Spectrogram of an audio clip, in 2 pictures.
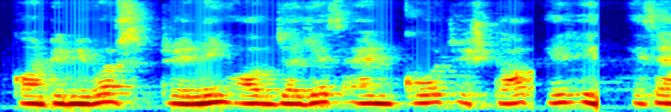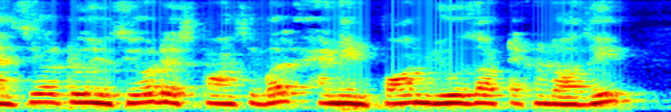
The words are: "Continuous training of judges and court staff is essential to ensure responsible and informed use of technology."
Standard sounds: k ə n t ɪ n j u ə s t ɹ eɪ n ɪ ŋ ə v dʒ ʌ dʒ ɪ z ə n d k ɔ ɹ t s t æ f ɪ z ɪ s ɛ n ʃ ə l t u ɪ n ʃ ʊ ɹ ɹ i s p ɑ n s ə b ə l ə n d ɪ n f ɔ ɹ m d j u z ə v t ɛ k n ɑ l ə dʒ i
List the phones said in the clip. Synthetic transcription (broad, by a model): k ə n t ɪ n j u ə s t ɹ eɪ n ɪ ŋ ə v dʒ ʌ dʒ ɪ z ə n d k ɔ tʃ s t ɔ p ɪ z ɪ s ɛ n s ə l t u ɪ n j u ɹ ɹ i s p ɑ n s ə b ə l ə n d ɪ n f ɔ ɹ m j u z ə v t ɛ k n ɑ l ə dʒ i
